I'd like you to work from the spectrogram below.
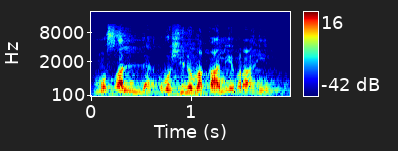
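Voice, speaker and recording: A man preaching a sermon in Iraqi Arabic, asking rhetorical questions and answering them himself, at times building to loud, emphatic declaiming. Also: mid-range voice, expressive, fast talker, breathy edge. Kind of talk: religious sermon.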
